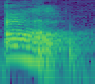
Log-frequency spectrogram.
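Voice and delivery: sudden high joking yelp; fake yelp. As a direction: let out a mock yelp. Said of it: "Just kidding".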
